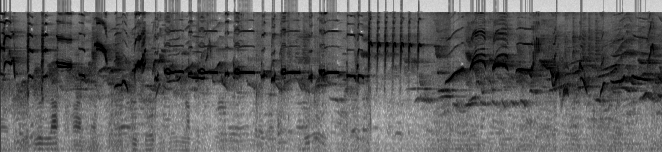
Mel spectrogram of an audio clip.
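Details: Oriental magpie-robin song used to rouse young birds into fighting and tail-spreading. A dense, unbroken run of rapid varied whistles, trills and harsh chattering, with quick clicking series and sharp rising upslurs.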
